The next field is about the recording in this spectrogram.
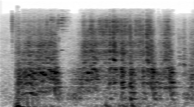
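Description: A car engine cranks and struggles to start, in a car that has probably never been serviced. The starter churns loudly and steadily for about two seconds in a run of rough, uneven pulses, and the engine does not clearly catch.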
